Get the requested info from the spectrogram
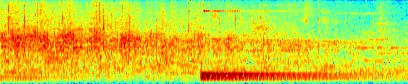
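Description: Audience applauding over background music of sustained low chords; a new chord comes in about two seconds in and slowly fades as the clapping thins out.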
